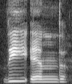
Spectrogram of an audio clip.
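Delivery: ordinary delivery, nothing marked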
